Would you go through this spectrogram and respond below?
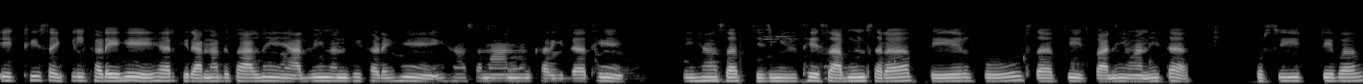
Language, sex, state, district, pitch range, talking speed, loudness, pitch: Chhattisgarhi, female, Chhattisgarh, Jashpur, 155-165 Hz, 150 wpm, -23 LUFS, 160 Hz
